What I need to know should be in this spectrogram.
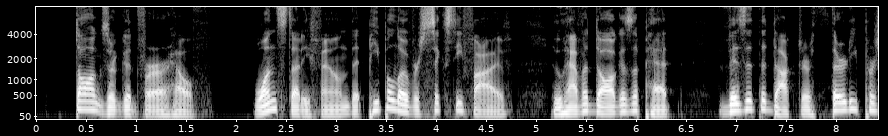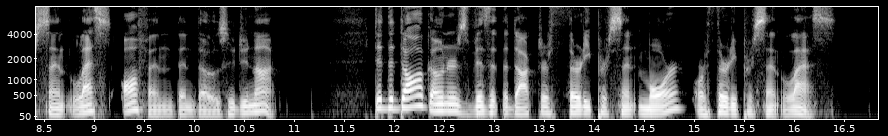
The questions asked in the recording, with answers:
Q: Did the dog owners visit the doctor 30% more or 30% less?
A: The dog owners visited the doctor 30% less.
